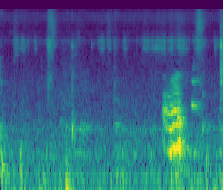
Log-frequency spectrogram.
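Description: Near silence: room tone, with a few faint light ticks and a brief soft vocal sound near the end.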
